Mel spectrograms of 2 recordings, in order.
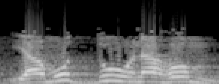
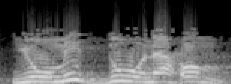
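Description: First: It begins ya-, with a u after the m. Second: It begins yu-, with an i after the m. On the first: It comes from the three-letter verb madda. "والباقون يقرؤون إيه؟" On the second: It comes from the four-letter verb amadda. "ويا يمدون فضم ... واكسر الضم ... انفرد من السبعة الإمام ابن عامر يقرأ إيه؟"

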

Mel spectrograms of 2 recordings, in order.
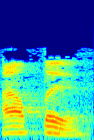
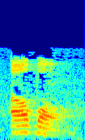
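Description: First: The echo vowel sounds thin and light, like e. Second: The echo vowel sounds thick and raised, like o. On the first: The speaker calls it wrong. "bukan ate" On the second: The speaker calls it right. "suaranya terangkat"

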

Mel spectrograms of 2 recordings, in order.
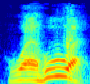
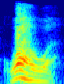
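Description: First: The h is followed by a vowel. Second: The h has no vowel after it. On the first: "وقرأ الباقون من العشرة" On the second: "بتسكين الهاء"

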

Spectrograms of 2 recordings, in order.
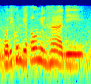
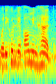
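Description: First: The last word ends in a long ee vowel. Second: The last word ends on a bare consonant. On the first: This is one reader's accepted recitation. "يقرأها بإثبات الياء" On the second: This is the other readers' accepted recitation. "وباقي القراء بالحذف"

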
